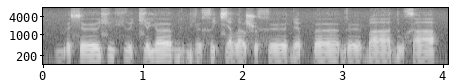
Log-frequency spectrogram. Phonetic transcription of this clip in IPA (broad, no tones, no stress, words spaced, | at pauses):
bøsøːɕy çøːt͡ɕœjœːbi bjøxət͡ɕa laʂøxøːɗɛ pœːɡøː ɓaːɗu xa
